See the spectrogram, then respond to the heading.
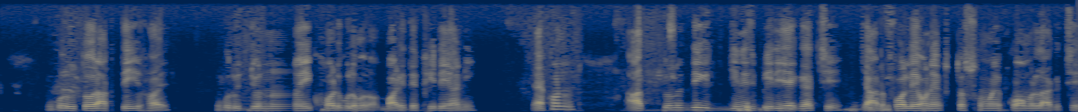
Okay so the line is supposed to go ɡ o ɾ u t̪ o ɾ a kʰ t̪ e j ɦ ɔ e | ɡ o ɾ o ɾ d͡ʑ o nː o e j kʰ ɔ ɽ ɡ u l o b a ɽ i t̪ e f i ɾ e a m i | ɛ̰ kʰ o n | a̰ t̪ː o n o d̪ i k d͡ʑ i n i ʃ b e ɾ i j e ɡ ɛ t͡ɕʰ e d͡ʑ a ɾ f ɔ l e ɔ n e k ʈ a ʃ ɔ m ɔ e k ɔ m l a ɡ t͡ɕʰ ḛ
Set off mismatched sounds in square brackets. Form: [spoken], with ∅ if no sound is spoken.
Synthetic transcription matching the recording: ɡ o ɾ u t̪ o ɾ a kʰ t̪ e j ɦ ɔ e | ɡ o ɾ [u] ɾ d͡ʑ o nː o e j kʰ ɔ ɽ ɡ u l o b a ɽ i t̪ e f i ɾ e a [n] i | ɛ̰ kʰ o n | a̰ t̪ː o n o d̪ i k d͡ʑ i n i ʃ b e ɾ i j e ɡ ɛ t͡ɕʰ e d͡ʑ a ɾ f ɔ l e ɔ n e k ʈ a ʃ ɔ m ɔ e k ɔ m l a ɡ t͡ɕʰ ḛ

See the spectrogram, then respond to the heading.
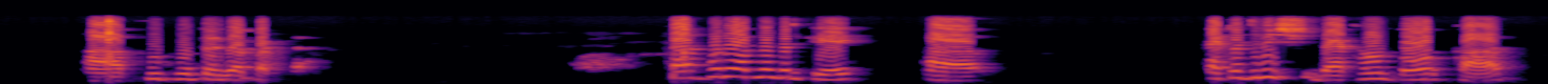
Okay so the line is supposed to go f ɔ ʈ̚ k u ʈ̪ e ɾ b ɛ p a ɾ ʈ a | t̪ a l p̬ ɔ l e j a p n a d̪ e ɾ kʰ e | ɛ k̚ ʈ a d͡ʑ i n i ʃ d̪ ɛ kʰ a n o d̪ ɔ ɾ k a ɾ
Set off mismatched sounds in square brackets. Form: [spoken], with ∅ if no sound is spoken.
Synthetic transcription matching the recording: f [u] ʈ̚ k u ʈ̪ e ɾ b ɛ p a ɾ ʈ a | t̪ a [ɾ] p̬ ɔ [ɾ] e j a p n a d̪ e ɾ [k] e | ɛ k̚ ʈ a d͡ʑ i n i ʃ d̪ ɛ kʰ a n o d̪ ɔ ɾ k a ɾ

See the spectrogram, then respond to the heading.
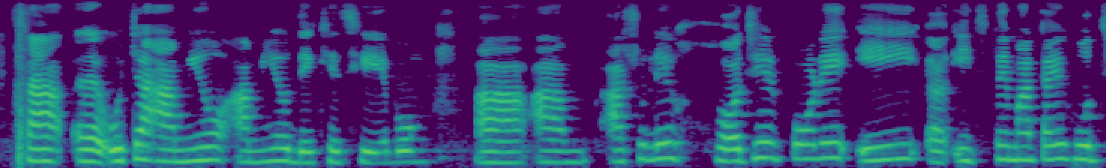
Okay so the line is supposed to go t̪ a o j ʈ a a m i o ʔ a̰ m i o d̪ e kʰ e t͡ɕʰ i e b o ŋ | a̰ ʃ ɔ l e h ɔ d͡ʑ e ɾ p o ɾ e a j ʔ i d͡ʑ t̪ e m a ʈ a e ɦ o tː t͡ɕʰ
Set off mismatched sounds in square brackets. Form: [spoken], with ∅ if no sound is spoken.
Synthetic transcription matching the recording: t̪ a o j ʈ a a m i o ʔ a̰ m i o d̪ e kʰ e t͡ɕʰ i e b o ŋ | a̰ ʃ [o] l e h ɔ d͡ʑ e ɾ p [ɔ] ɾ e [e] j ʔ i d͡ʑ t̪ e m a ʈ a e ɦ o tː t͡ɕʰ

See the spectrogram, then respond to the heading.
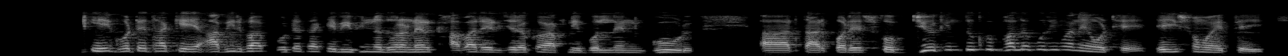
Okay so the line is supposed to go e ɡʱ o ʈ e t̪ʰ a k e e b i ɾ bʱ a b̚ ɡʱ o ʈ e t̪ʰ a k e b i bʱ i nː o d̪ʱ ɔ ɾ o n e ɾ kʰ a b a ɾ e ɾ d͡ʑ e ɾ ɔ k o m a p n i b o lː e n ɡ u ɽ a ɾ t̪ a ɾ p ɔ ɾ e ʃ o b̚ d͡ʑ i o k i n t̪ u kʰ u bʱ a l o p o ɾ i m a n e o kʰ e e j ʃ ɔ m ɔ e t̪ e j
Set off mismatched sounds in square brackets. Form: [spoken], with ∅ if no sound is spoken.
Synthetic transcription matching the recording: e ɡʱ o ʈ e t̪ʰ a k e [a] b i ɾ bʱ a b̚ ɡʱ o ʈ e t̪ʰ a k e b i bʱ i nː o d̪ʱ ɔ ɾ o n e ɾ kʰ a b a ɾ e ɾ d͡ʑ e ɾ ɔ k o m a p n i b o lː e n ɡ u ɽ a ɾ t̪ a ɾ p ɔ ɾ e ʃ o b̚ d͡ʑ i o k i n t̪ u kʰ u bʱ a l o p o ɾ i m a n e o [ʈʰ] e e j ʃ ɔ m ɔ e t̪ e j

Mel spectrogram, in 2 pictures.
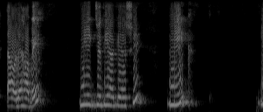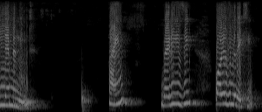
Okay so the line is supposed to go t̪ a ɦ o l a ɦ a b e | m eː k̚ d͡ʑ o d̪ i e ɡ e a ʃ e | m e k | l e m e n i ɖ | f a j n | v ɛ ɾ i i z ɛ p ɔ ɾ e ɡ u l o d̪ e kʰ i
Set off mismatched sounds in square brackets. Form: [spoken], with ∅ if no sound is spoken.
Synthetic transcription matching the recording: t̪ a ɦ o l [e] ɦ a b e | m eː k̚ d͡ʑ o d̪ i [a] ɡ e a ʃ e | m e k | l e m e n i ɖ | f a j n | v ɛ ɾ i i z [i] p ɔ ɾ e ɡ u l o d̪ e kʰ i

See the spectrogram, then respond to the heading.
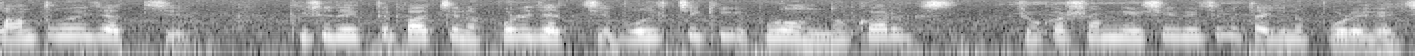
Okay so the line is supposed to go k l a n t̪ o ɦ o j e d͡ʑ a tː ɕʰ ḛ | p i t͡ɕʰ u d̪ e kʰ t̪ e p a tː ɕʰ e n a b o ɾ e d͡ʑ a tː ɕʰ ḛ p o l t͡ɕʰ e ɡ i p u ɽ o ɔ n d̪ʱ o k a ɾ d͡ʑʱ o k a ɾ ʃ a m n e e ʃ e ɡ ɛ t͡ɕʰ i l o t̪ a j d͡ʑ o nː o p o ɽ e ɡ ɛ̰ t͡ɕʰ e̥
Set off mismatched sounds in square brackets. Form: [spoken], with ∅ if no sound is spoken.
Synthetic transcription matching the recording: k l a n t̪ o ɦ o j e d͡ʑ a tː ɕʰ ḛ | [k] i t͡ɕʰ u d̪ e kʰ t̪ e p a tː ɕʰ e n a [p] o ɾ e d͡ʑ a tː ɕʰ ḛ [b] o l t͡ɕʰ e [k] i p u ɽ o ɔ n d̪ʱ o k a ɾ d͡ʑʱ o k a ɾ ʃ a m n e e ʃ e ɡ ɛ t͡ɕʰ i l o t̪ a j d͡ʑ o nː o p o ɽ e ɡ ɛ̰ t͡ɕʰ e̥

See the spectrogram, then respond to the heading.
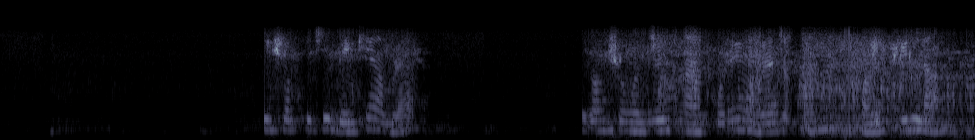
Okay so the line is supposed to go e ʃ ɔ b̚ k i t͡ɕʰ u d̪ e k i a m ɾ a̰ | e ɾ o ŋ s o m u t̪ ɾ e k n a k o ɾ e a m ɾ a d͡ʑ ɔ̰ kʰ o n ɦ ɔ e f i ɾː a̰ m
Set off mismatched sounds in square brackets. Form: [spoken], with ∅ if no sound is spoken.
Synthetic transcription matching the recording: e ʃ ɔ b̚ k i t͡ɕʰ u d̪ e [kʰ] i a m ɾ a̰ | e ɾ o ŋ [ʃ] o m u [d̪] ɾ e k n a k o ɾ e a m ɾ a d͡ʑ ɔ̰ kʰ o n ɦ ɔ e f i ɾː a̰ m

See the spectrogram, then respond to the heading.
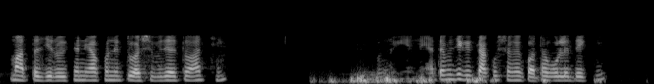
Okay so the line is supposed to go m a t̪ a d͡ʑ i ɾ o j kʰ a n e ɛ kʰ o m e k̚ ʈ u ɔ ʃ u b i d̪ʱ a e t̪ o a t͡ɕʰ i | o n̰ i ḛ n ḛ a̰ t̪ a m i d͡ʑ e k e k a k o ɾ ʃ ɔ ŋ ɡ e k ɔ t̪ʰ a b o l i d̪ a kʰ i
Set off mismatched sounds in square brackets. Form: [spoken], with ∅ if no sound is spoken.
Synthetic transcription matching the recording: m a t̪ a d͡ʑ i ɾ o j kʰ a n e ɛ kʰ o [n] e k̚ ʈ u ɔ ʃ u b i d̪ʱ a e t̪ o a t͡ɕʰ i | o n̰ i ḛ n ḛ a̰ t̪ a m i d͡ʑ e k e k a k o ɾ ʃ ɔ ŋ ɡ e k ɔ t̪ʰ a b o l [e] d̪ [e] kʰ i

